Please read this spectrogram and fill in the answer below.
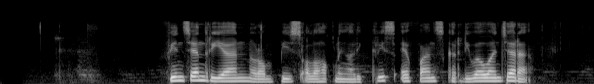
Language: Sundanese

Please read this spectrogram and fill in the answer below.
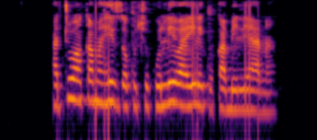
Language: Swahili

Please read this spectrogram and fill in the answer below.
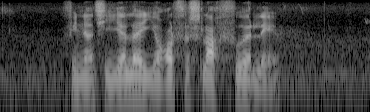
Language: Afrikaans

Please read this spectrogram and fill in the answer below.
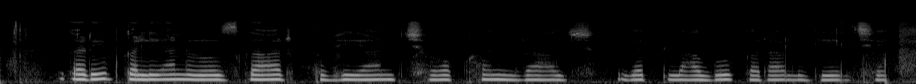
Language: Magahi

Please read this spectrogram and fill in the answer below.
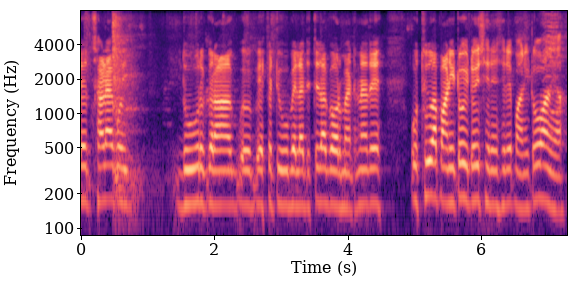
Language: Dogri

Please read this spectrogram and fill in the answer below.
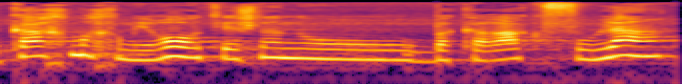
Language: Hebrew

